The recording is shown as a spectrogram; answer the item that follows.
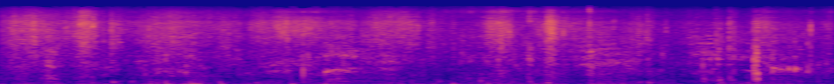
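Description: Young brown bears play-fighting: irregular scuffling and rustling in dry leaves and grass, with short grunts and a sharp knock near the end. The sounds of rough play, not a real fight.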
